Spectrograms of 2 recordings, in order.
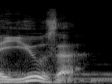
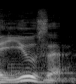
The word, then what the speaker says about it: user: for example we have this you here it's pronounced yeah a university a university another example a user a user another one a union a union we have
